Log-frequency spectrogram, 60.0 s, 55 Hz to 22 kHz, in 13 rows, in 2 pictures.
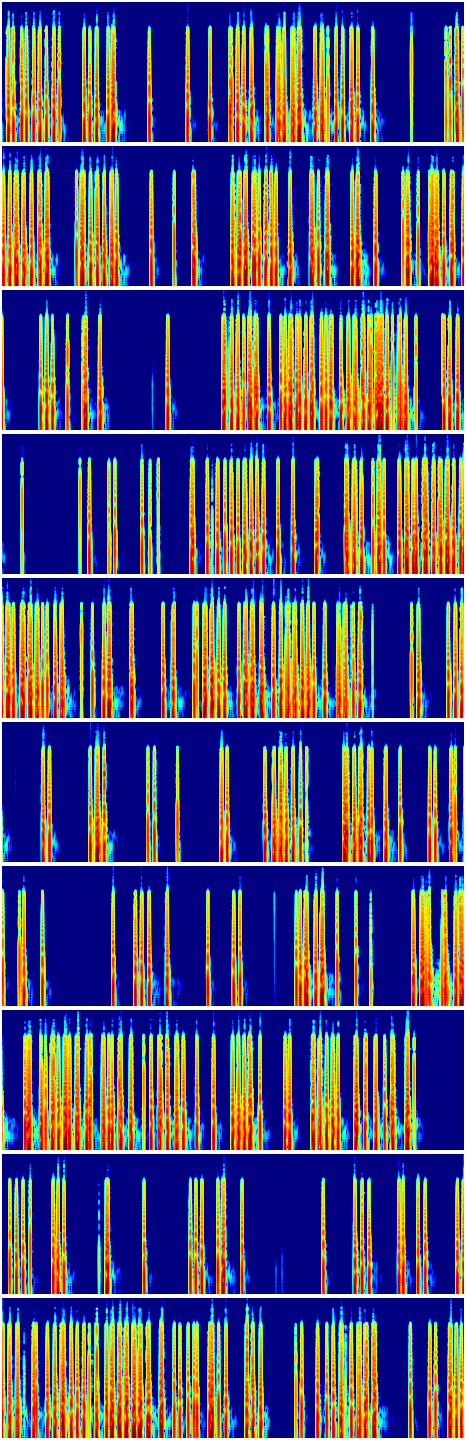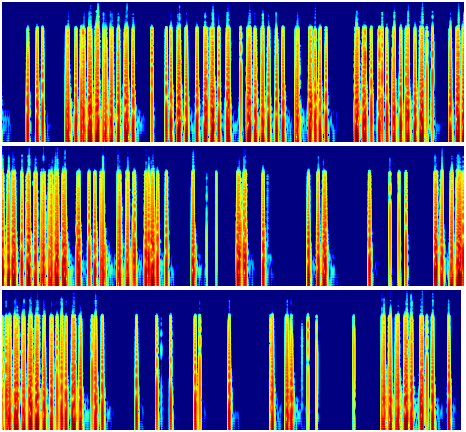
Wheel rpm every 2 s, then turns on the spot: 200, 200, 230, 230, 230, 230, 230, 230, 230, 230, 230, 220, 230, 230, 230, 230, 210, 190, 200, 230, 230, 230, 230, 230, 230, 230, 230, 230, 230, 230.
none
